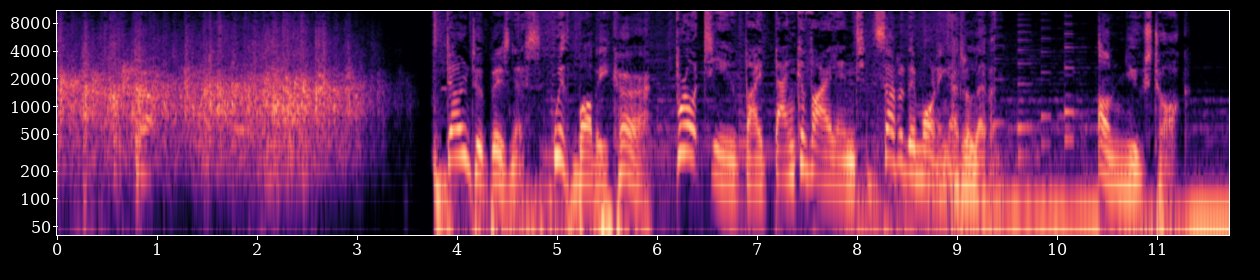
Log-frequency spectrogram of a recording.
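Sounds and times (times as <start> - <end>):
audience applause: 0.0 - 3.6
speech: 3.9 - 9.6, 10.4 - 11.4.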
